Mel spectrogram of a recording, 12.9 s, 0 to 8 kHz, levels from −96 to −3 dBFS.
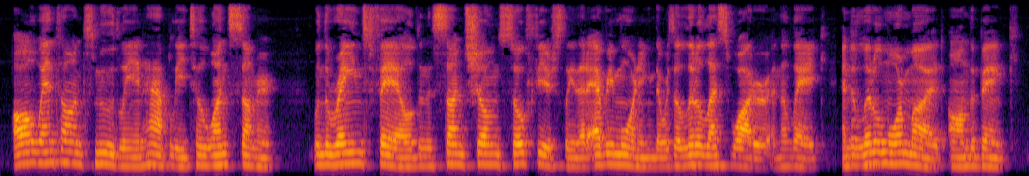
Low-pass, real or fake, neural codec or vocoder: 7.2 kHz; real; none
